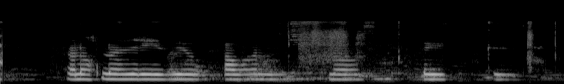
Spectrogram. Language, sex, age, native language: Icelandic, male, 11, Icelandic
